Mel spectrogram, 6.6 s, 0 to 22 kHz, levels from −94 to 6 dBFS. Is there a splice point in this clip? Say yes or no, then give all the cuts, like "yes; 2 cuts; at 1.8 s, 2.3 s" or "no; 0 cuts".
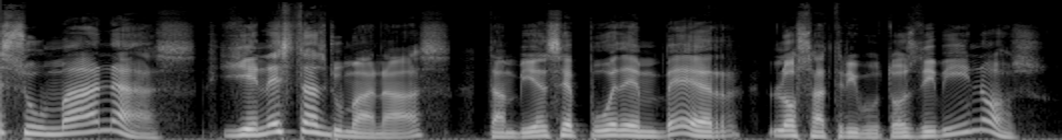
yes; 4 cuts; at 1.3 s, 2.1 s, 2.9 s, 4.7 s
